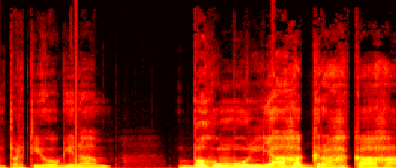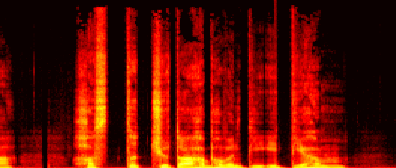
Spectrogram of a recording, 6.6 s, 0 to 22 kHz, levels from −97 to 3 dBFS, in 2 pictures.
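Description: Regular clicks start at 0.63 s and recur about every 1.64 s through 5.6 s, roughly four in all. These are clock drift buffer slips, likely from two devices' clocks disagreeing by around a thousandth, so the buffer periodically drops or repeats a block of several dozen samples.

At 3.65 s the speech stops dead for about 50 ms, resuming at 3.70 s where it left off. This gap at a join of encoded pieces comes from encoder start delay and last-frame padding left in when separately encoded sections, apparently 4 s long, were joined.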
